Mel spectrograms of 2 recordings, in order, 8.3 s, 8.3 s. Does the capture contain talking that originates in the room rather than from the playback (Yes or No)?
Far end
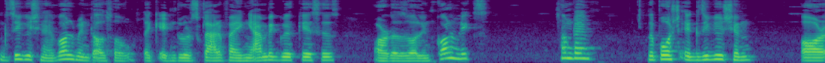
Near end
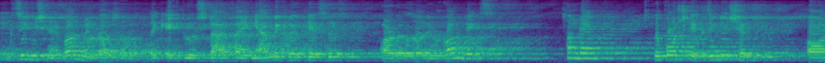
No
